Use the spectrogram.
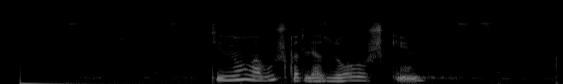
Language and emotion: Russian, sad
